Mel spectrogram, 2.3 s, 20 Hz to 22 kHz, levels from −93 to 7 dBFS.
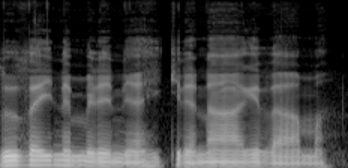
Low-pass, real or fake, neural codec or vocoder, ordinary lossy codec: none; fake; vocoder, 44.1 kHz, 128 mel bands every 512 samples, BigVGAN v2; none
